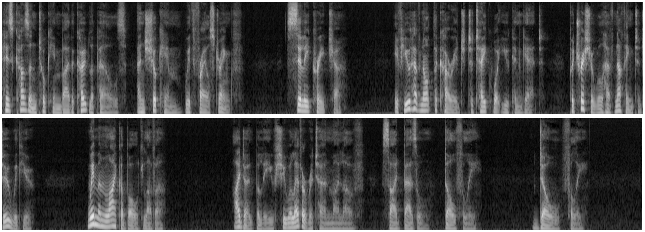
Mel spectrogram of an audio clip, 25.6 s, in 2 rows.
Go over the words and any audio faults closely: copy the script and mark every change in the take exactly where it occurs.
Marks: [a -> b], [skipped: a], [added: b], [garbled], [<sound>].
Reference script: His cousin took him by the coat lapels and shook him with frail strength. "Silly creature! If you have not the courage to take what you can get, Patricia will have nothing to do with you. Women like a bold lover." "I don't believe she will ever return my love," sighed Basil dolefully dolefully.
His cousin took him by the coat lapels and shook him with frail strength. "Silly creature! If you have not the courage to take what you can get, Patricia will have nothing to do with you. Women like a bold lover." "I don't believe she will ever return my love," sighed Basil dolefully dolefully.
